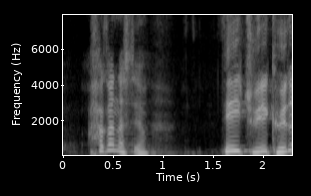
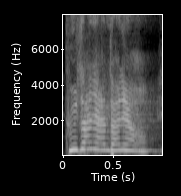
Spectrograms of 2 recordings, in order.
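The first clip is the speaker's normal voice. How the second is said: loud, high shouted question; angry interrogation; 6 semitones higher, 6 dB louder than usual. Retold or imitated. Interrogating classmates about church, retold angry shout. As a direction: fire the question at them, raised and forceful. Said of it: "엄청 욕을 했어요".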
